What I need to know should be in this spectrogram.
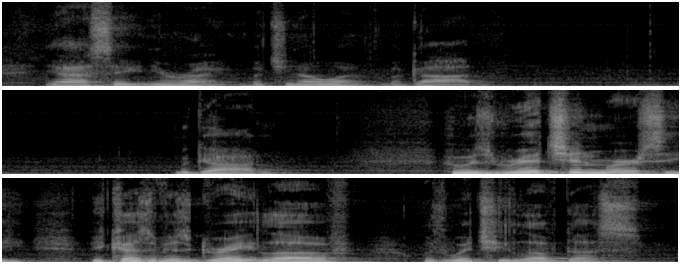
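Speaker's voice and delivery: ordinary talk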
